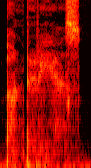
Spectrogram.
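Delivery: ordinary delivery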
